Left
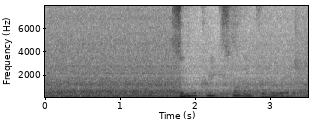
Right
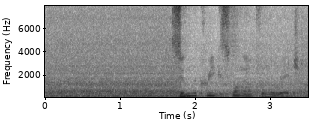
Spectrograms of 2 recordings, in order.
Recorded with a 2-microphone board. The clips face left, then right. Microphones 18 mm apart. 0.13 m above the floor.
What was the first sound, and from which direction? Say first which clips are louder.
A man speaking: right 2 dB; 35° right (ahead or behind).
